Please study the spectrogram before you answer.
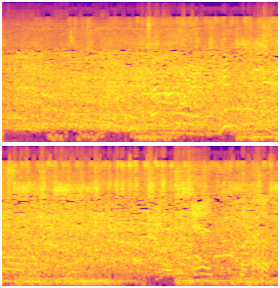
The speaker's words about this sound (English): And Indiana fans would want it. And crowd really getting angry now.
